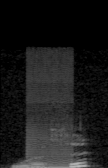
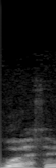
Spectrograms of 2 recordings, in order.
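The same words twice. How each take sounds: First: The phrase is said with a marked inflection. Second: The phrase is said flat, without inflection. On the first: The speaker calls it right. "You're missing the inflection" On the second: The speaker calls it wrong. "It's not called Worth It"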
